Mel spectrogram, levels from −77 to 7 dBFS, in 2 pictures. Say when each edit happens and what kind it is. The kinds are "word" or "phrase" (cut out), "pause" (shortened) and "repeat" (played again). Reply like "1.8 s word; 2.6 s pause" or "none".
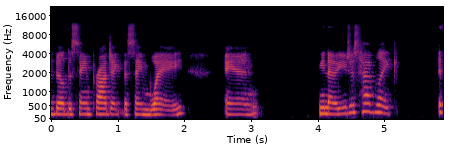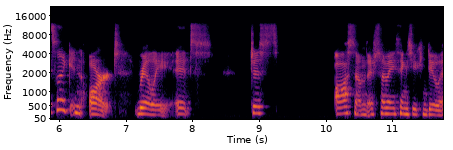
none

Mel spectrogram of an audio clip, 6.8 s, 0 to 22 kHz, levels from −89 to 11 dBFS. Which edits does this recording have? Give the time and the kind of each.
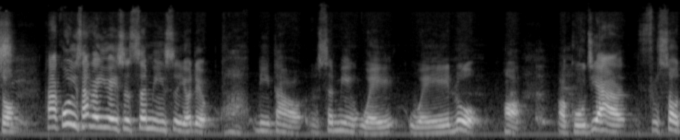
2.5 s pause

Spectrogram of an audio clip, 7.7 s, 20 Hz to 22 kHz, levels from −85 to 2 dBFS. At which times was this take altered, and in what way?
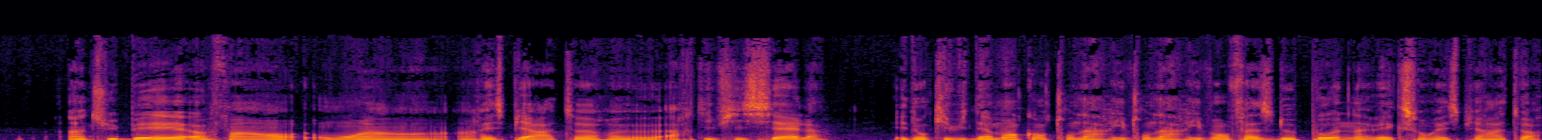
4.3 s pause; 5.7 s repeat

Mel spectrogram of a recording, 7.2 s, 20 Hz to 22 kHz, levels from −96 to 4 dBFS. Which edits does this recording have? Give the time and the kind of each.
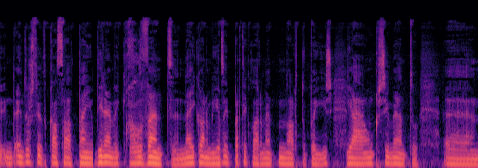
1.4 s word; 1.9 s word; 3.3 s word; 5.2 s word

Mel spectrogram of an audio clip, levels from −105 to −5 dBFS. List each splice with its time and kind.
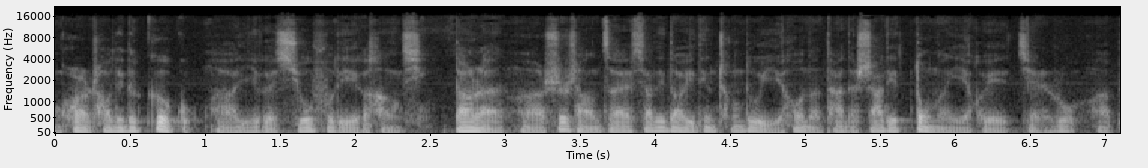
2.6 s pause

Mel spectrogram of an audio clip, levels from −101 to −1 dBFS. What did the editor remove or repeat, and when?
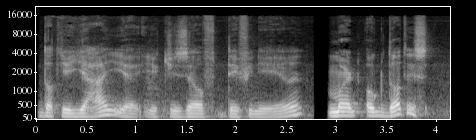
1.3 s word; 2.8 s pause

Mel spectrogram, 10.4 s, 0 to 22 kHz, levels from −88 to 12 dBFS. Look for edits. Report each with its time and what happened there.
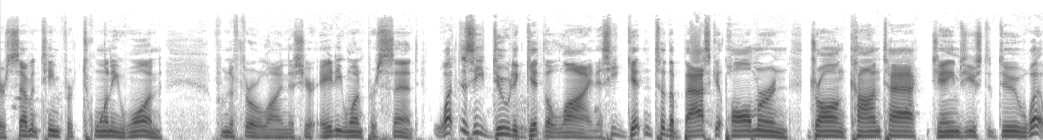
2.4 s word; 4.2 s pause; 5.4 s word; 7.2 s word; 8.0 s pause; 9.3 s word

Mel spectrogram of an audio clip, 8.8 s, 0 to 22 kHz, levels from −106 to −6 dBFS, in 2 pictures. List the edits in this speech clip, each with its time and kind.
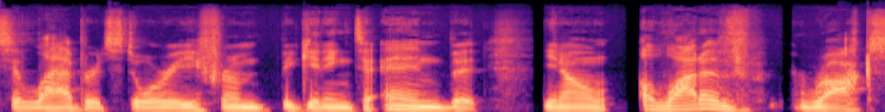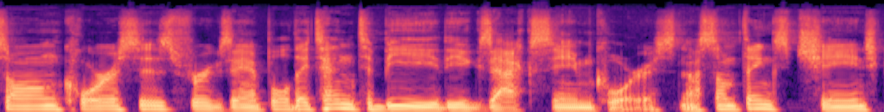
2.6 s pause; 3.1 s pause; 3.9 s pause

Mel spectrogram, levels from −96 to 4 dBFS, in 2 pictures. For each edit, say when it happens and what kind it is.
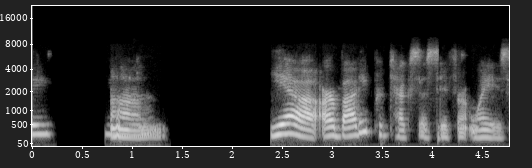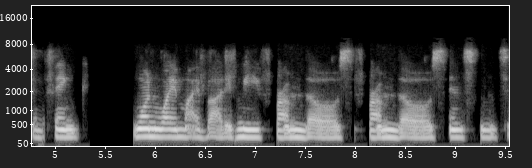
4.1 s word; 4.9 s word; 6.8 s word; 8.0 s repeat

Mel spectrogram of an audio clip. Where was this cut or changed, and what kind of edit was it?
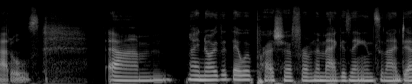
1.8 s pause

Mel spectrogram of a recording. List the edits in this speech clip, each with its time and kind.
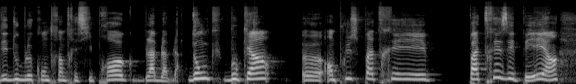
none

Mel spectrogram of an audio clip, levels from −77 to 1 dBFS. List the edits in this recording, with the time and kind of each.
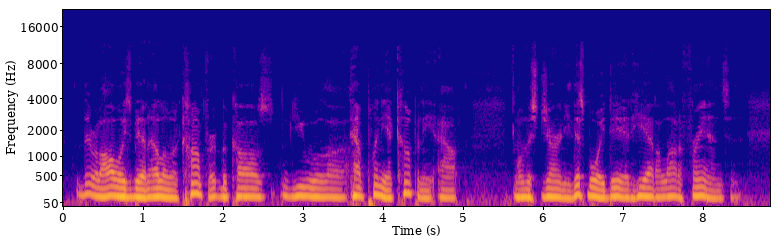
3.6 s word

